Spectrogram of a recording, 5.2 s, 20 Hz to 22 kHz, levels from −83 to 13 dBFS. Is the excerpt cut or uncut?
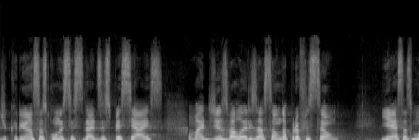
cut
